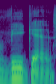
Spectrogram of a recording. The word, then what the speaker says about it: vegan: 然后在近年来有一个英文单词非常的流行，那就是 vegan。同学特别注意哦，v e g a n，它的母音一是念成。 e 啊，两个 e 的音，vegan，v e g a n，它就是 vegetarian 素食者的一个比较简单的称呼。比方说啊，我们可以这样子造句：Let's go vegan。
